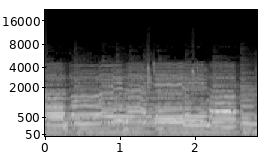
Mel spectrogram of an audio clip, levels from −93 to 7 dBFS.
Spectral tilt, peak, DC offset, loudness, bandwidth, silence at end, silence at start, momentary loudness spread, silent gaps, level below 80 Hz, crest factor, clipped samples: -9 dB/octave; -6 dBFS; 0.5%; -20 LUFS; 5.6 kHz; 0 s; 0 s; 4 LU; none; -42 dBFS; 14 dB; under 0.1%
